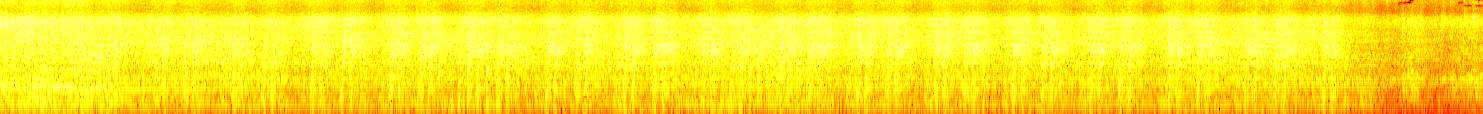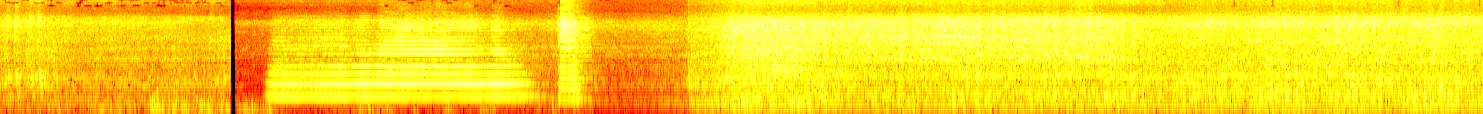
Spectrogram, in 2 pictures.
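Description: Indian Railways express train hauled by an electric locomotive passing close at speed, with a rhythmic clatter of wheels over rail joints that fades as the coaches recede. About two-thirds of the way through, a locomotive horn sounds a loud chord for about three seconds, followed by a short toot. A second express train then rushes past.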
